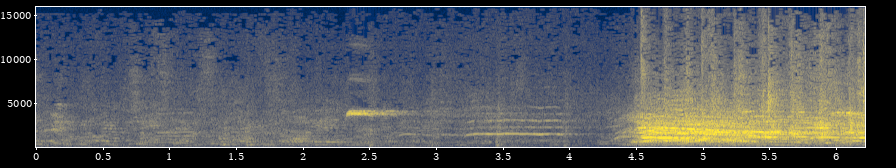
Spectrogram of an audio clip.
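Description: Low crowd chatter, then about four seconds in a crowd breaks into loud, high-pitched cheering and shouting at a goal being scored.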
